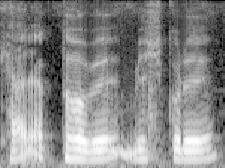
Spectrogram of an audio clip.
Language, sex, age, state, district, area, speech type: Bengali, male, 18-30, West Bengal, Uttar Dinajpur, urban, spontaneous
